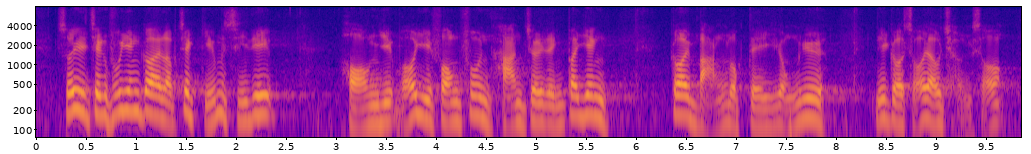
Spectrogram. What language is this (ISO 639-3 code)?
yue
